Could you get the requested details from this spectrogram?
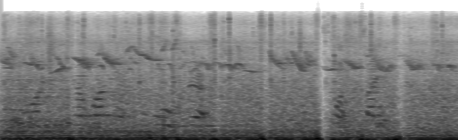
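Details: Caged chestnut-bellied seed finch, called towa towa, whistling in a two-bird contest at a Linden club: bright slurred upward and downward whistles in quick bursts, with crowd voices and a few knocks behind.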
